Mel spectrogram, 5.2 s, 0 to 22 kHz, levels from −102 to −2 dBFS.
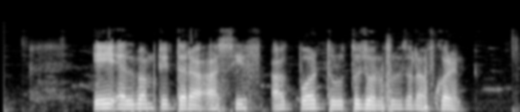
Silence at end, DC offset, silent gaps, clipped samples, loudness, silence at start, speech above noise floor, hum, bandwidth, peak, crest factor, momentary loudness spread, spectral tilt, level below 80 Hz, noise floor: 0.6 s; under 0.1%; none; under 0.1%; -18 LUFS; 0.95 s; 38 dB; none; 5.8 kHz; -2 dBFS; 18 dB; 9 LU; -9 dB/octave; -46 dBFS; -55 dBFS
